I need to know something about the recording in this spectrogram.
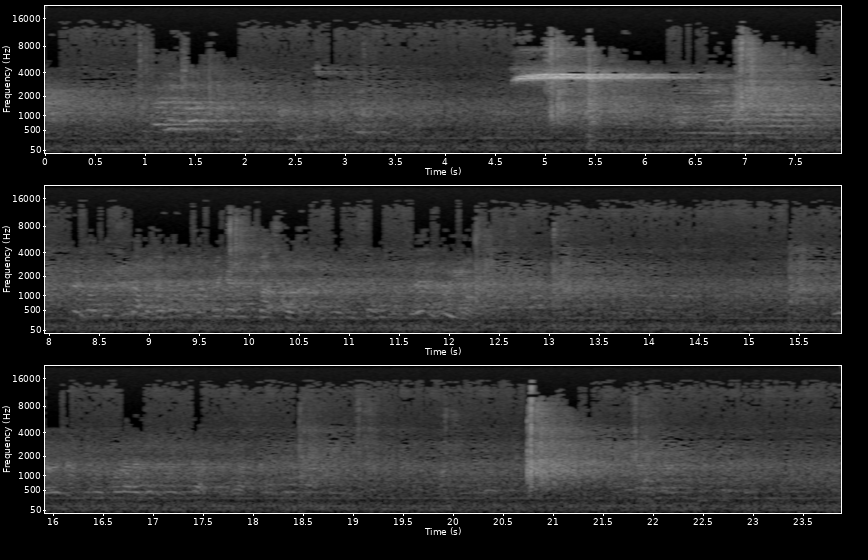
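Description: Men talk calmly to each other in an echoing hall.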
